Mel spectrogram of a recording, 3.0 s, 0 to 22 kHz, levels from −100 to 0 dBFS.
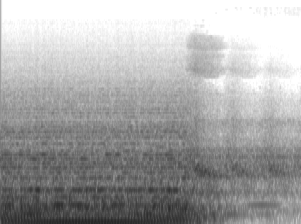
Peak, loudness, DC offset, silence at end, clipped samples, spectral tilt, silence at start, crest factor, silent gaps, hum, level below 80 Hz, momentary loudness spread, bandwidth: -6 dBFS; -23 LUFS; under 0.1%; 0 s; under 0.1%; -8.5 dB/octave; 0 s; 14 dB; none; none; -24 dBFS; 14 LU; 7.2 kHz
